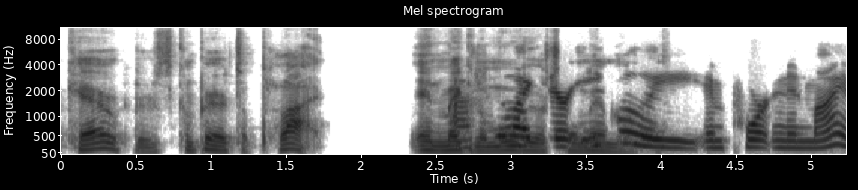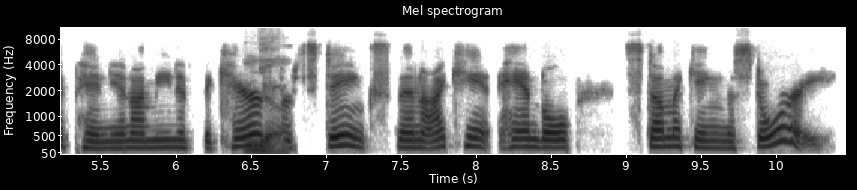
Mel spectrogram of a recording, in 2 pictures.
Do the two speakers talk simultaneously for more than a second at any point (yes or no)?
yes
